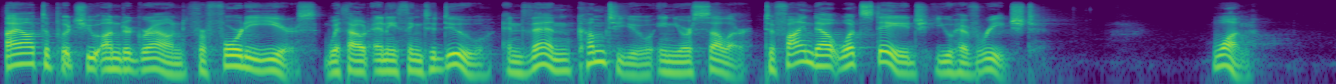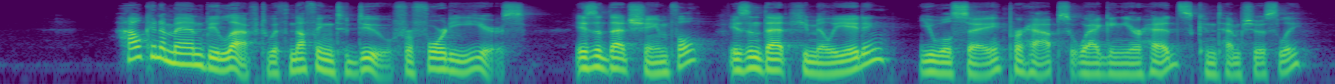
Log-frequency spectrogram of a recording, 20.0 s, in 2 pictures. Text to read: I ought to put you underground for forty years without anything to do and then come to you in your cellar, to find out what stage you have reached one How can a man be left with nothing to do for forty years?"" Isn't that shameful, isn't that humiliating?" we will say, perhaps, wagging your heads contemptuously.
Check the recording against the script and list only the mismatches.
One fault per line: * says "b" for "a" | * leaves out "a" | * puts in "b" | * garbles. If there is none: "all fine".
* says "you" for "we"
